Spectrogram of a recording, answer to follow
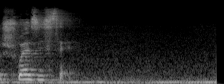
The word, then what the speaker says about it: choisissais: se prononce toujours e et le S à la fin on ne le prononce pas tu choisissais il choisissait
